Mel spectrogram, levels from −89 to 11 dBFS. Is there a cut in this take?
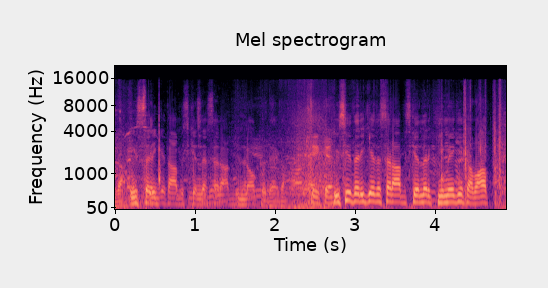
yes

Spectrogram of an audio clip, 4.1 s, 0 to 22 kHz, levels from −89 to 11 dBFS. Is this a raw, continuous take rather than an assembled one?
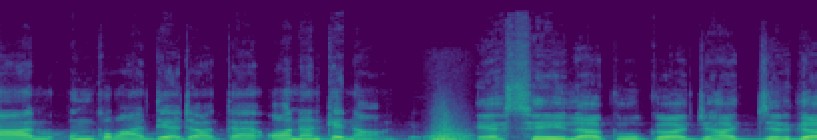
no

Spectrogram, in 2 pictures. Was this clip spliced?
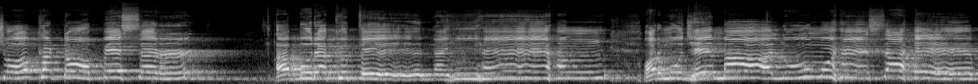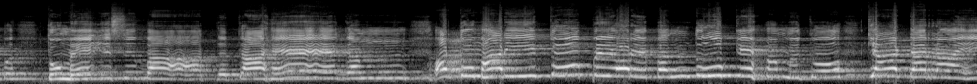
no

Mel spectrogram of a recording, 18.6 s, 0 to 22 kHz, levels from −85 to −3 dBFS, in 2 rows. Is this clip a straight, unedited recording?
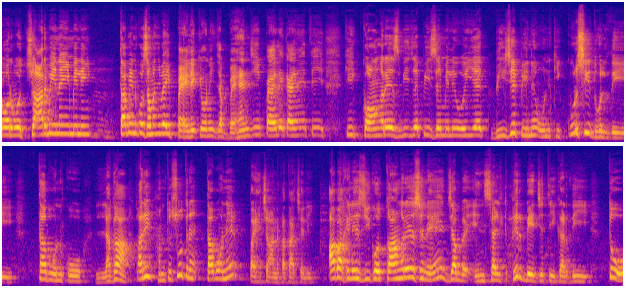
no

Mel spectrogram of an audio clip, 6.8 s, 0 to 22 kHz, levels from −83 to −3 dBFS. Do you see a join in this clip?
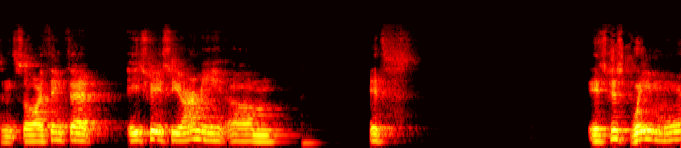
no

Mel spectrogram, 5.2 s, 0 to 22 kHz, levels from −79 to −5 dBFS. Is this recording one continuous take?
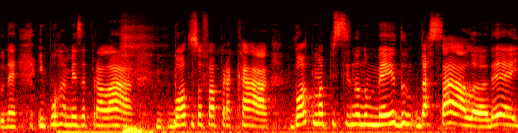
yes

